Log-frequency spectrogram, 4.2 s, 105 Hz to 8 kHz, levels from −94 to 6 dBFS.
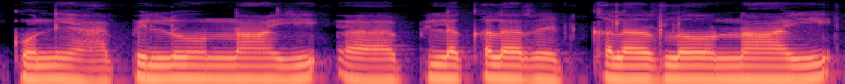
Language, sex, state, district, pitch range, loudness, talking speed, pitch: Telugu, male, Telangana, Mahabubabad, 130-140 Hz, -15 LUFS, 115 wpm, 135 Hz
